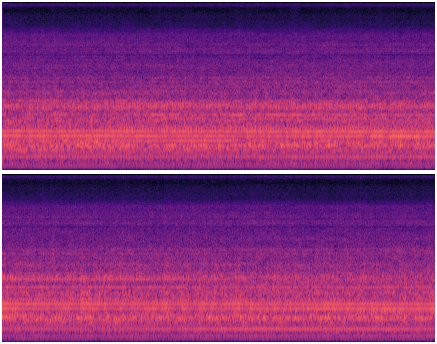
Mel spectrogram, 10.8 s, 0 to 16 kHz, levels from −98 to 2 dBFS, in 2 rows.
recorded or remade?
remade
